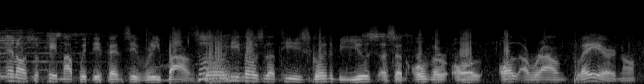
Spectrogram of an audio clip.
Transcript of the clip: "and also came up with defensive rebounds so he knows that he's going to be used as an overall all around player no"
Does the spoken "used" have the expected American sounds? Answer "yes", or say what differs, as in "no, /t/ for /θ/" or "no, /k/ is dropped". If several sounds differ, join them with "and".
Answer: no, /s/ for /z/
